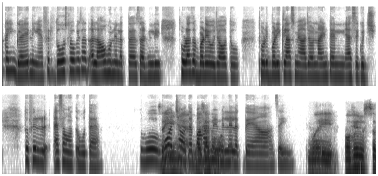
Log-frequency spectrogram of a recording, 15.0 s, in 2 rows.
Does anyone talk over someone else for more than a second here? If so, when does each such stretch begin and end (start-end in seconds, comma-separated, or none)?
10.6-12.1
